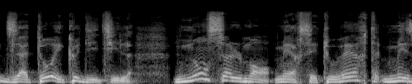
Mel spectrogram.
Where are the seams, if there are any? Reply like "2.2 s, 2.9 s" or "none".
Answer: 2.8 s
